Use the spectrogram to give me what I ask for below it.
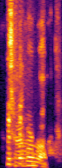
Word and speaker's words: Tabarrok: Sound it out. Tab rock. Like it is phonetic.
